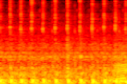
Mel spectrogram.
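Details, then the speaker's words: Peugeot Tweet scooter, single-cylinder engine, after new ignition fitted: slow, slightly loping putter at roughly eight beats a second; idle set a bit low and needs raising. "idle's a bit low I'm going to have to lift the idle it's"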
